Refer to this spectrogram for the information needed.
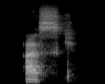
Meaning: ascus
- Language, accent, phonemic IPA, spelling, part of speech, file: French, France, /ask/, asque, noun, LL-Q150 (fra)-asque.wav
